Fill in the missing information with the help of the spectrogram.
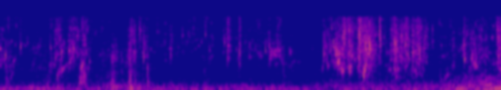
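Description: A puppy's paws splashing in shallow paddling-pool water: scattered small splashes and drips, then a busier burst of splashing a little after three seconds in.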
